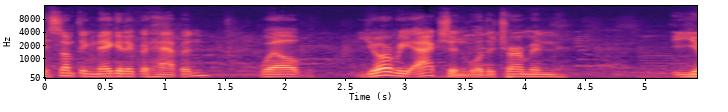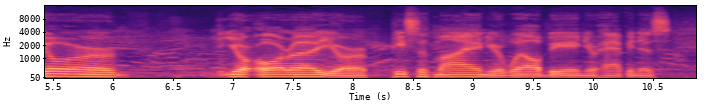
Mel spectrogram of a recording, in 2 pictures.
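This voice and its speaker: Crowd noise fills the background as a man speaks at a fairly slow pace. He leaves long, frequent pauses. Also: fairly low pitch for a man, ordinary pitch variation. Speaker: radio DJ and voice actor. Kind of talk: interview answer.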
